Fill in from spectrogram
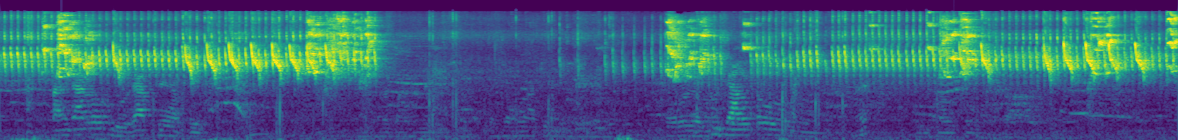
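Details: Captive Bar-winged prinia, male and female, singing: loud, high, rapid chattering trills in two long bursts separated by a short pause, with fainter lower voices underneath.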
